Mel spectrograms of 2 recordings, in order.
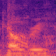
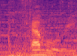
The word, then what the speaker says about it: cavalry: is fast on that Calvary Calvary how you say it Cavalry there you go did not think how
